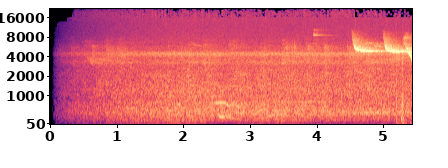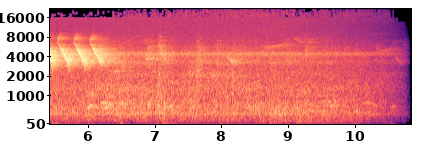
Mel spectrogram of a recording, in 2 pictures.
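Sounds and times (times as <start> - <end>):
white eared ground sparrow calling: 2.2 - 9.6.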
